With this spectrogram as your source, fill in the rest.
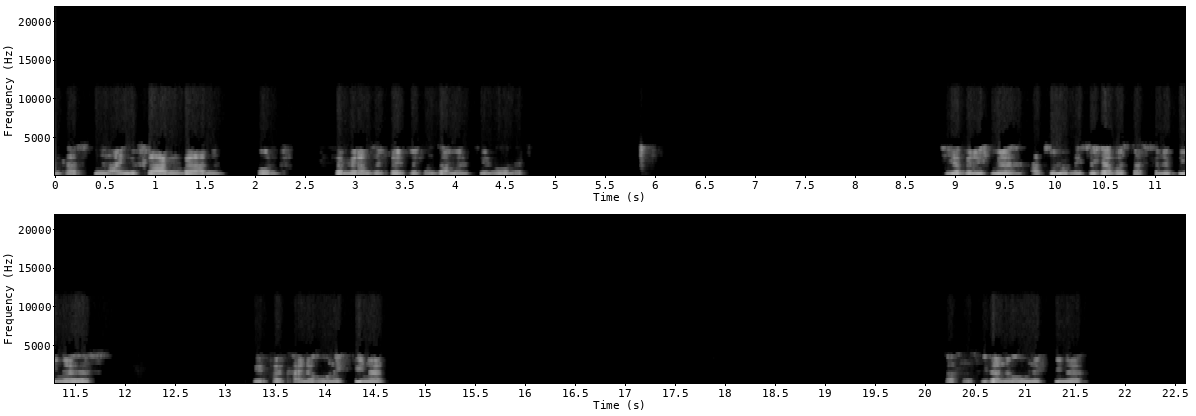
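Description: An older man speaks calmly through an online call, pausing often.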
